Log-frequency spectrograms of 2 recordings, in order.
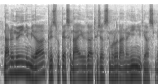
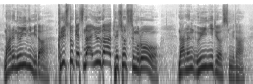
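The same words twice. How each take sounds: First: It is said flatly, without feeling. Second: It is said with strong, heartfelt feeling.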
